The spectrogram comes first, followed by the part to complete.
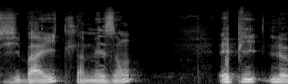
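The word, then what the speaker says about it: בית: Et ça se prononce ici bait, la maison.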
